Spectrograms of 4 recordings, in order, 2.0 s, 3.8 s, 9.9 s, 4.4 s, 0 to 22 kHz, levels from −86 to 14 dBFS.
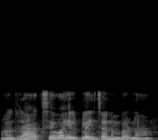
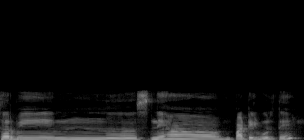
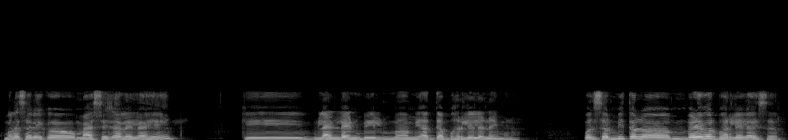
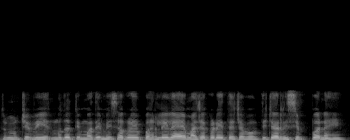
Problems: constant background noise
